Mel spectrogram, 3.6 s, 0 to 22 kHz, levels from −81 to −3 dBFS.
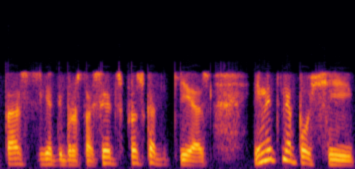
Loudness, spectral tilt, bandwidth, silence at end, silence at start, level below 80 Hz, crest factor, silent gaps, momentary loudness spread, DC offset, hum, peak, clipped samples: -17 LUFS; -8 dB/octave; 4.9 kHz; 0 s; 0.05 s; -62 dBFS; 16 dB; none; 5 LU; under 0.1%; none; -2 dBFS; under 0.1%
